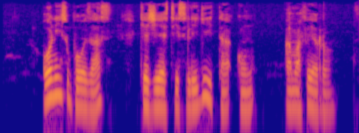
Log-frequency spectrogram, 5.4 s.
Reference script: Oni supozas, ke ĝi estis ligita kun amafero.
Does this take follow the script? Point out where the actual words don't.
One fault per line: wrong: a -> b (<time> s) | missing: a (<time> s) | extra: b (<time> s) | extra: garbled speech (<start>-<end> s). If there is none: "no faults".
no faults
